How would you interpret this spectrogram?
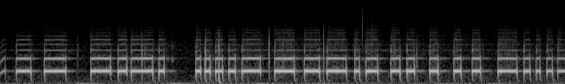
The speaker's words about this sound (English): In the midst of Morse code and high-pitched squeals, Illinois residents heard sporadic broadcasts from radio station 9XJ. In 1921, this station was part of an experiment in the electrical engineering laboratories of the University of Illinois.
